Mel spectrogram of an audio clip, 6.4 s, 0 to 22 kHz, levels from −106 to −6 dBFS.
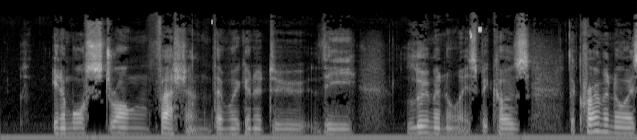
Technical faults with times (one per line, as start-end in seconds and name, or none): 2.04-2.14 DAB burbling
4.67-4.81 DAB burbling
